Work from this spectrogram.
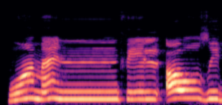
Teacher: یہ دیکھیں ومن، یہاں نون ساکن ہے، نون ساکن کے بعد جو ہے فا ہے، تو ہم یہاں افا کریں گے، نون ساکن کی آواز کو ناک میں چھپائیں گے.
